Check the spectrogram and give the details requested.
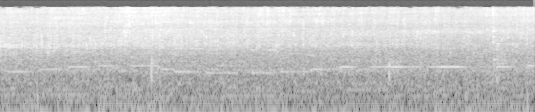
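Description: Chopped vegetables and spices sizzling in a pot as they are stirred with a wooden spatula. Soft background music plays a slow melody of held notes underneath.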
